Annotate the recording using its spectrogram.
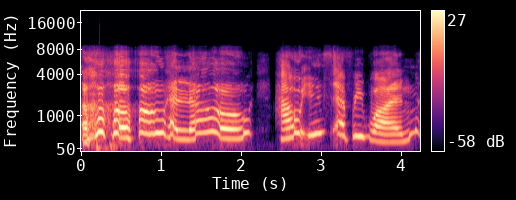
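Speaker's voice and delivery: very high, loud, swooping cartoon voice, hello stretched. Asked to do the voices for the viewers at home: Pops voice. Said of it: "can you do the voice of Pops".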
